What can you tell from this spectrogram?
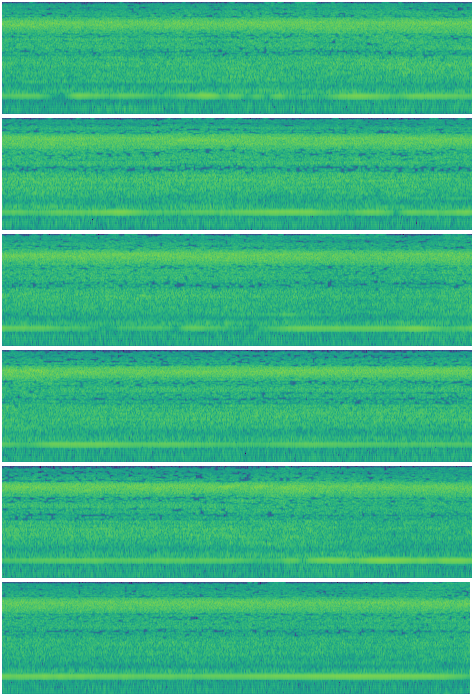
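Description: Catalytic converter cleaning machine running steadily: a constant whirring hiss with a steady mid-pitched whine over it, unbroken throughout.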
